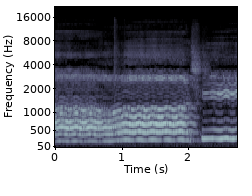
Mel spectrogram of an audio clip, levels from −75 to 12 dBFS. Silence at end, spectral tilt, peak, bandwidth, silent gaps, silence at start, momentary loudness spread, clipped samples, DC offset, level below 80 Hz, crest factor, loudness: 0 s; -4.5 dB/octave; -2 dBFS; 15 kHz; none; 0 s; 7 LU; under 0.1%; under 0.1%; -64 dBFS; 14 dB; -16 LUFS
